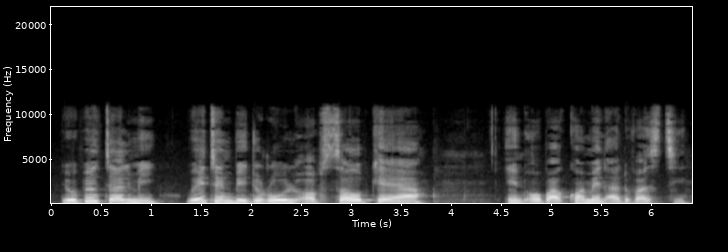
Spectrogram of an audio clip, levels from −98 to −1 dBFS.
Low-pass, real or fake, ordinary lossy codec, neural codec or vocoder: 10.8 kHz; real; AAC, 48 kbps; none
